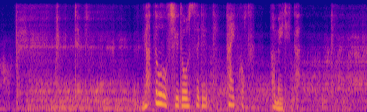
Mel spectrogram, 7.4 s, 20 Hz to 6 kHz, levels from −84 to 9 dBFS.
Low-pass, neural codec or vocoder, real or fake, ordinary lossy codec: 5.4 kHz; codec, 16 kHz in and 24 kHz out, 0.6 kbps, FocalCodec, streaming, 2048 codes; fake; none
